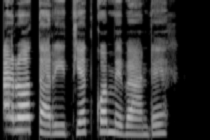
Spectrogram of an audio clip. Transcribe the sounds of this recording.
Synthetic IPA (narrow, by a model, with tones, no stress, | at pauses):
a˦ɾɔ˦t̪a˨ɾi˨t̪jɛ˦t̪kwɔ˦me˨βa˨ndɛ˦k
